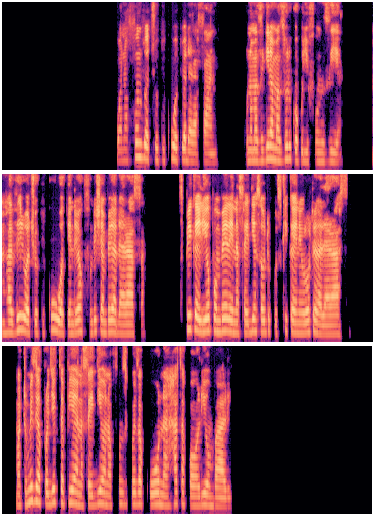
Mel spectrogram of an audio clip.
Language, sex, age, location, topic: Swahili, female, 25-35, Dar es Salaam, education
